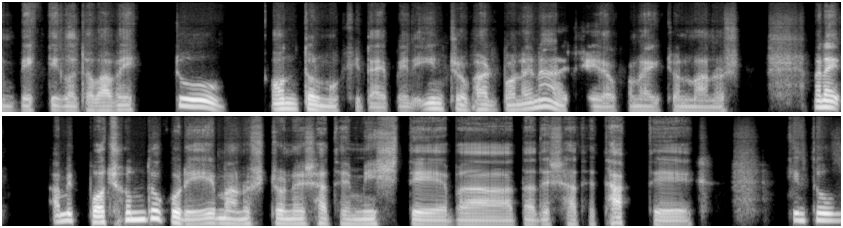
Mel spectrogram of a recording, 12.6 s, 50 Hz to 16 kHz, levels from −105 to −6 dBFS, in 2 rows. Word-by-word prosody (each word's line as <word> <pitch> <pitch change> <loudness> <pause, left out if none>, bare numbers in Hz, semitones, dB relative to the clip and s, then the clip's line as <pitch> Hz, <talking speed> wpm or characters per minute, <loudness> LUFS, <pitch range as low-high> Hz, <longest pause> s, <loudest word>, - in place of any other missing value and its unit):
ব্যক্তিগতভাবে 100 +1 -3
একটু 200 +9 -3 0.7
অন্তর্মুখী 120 -8 0
টাইপের, 95 -1 -6 0.2
ইন্ট্রোভার্ট 120 -3 -2
বলে 115 +5 -2
না? 190 - +2 0.2
সেরকম 90 -1 -6
একজন 95 0 -10
মানুষ। 85 +1 -7 0.6
মানে 175 0 +7 0.5
আমি 180 +2 +4 0.2
পছন্দ 205 +8 +7 0.2
করি 110 -7 +6 0.2
মানুষজনের 115 +1 -1
সাথে 120 -1 -2 0.2
মিশতে 110 -1 0 0.3
বা 95 0 +1 0.4
তাদের - - -4
সাথে - - -7
থাকতে - - +1 1.0
কিন্তু, 195 0 +1
110 Hz, 105 wpm, -23 LUFS, 100-135 Hz, 1.0 s, মানে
